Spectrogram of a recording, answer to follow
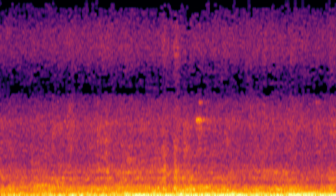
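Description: A small electric ride-on children's train rolling along its track, heard over the steady hubbub of a busy shopping mall.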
